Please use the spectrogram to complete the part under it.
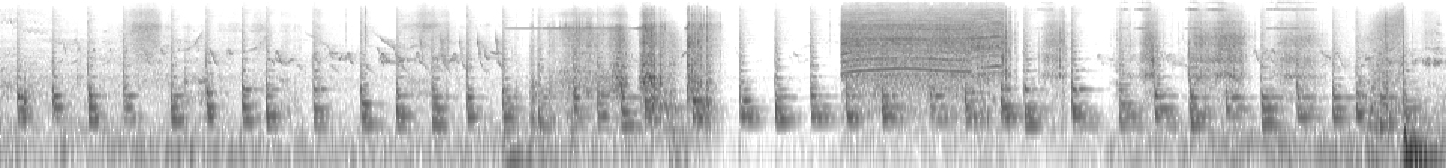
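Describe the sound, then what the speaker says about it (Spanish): A power drill drives screws into an RV skirt panel, with repeated short whirring bursts in a rapid rhythm, close and loud, and a sustained higher run partway through, with no speech. "Primero con unos tornillos, la aguantamos y después ponemos remache."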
